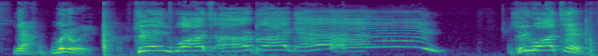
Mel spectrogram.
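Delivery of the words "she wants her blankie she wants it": high, stretched mock wail; tantrum wail. Narrator echoing Khloe's demand, high tantrum wail. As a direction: squeal it out, dragging the last word.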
